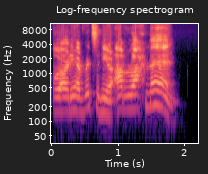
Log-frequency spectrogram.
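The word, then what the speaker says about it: الرحمن: Ar-Rahman. How do you read that? You read that without pronouncing the lam.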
